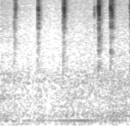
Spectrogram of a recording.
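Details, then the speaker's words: Fishing reel turned by hand gives sharp, light irregular clicks, roughly four a second; suspected kick gear (clutch star wheel under the drag washers) fitted backwards. "บอกตรงๆว่าอาการแบบนี้จะเป็นแค่จะเป็นเฉพาะพวกชุดเตะตีนผีที่มันสับตัวนี้ขึ้นมาเท่านั้นนะครับ"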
